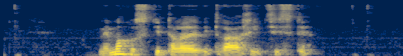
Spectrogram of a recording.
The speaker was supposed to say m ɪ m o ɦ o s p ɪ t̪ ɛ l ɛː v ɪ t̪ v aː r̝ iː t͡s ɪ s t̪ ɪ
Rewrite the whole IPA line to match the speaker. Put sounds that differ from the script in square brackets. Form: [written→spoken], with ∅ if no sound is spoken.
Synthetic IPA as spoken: m ɪ m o ɦ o s [p→c] ɪ t̪ ɛ l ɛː v ɪ t̪ v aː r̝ iː t͡s ɪ s t̪ ɪ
